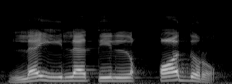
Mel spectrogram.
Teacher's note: فی لیلۃ القدر، قدر میں عام طور سے لوگ قدر بول دیتے ہیں، قدر نہیں، بلکہ دال میں قلقلہ کرنا ہے اور را کو پر کر کے پڑھنا ہے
